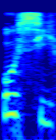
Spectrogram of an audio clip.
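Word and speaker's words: aussi: and then you've got the O of OC which is spelled a u and in OC means as well or two as in me too and you see it's exactly the same as the closed o of Metro there is no difference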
